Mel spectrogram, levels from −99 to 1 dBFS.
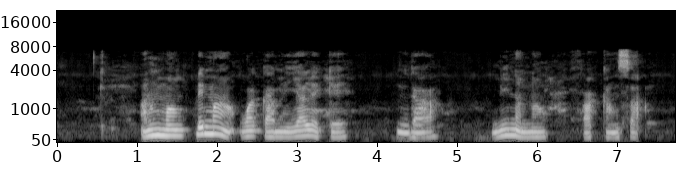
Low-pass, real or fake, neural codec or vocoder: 7.2 kHz; fake; codec, 16 kHz, 4 kbps, FreqCodec, larger model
